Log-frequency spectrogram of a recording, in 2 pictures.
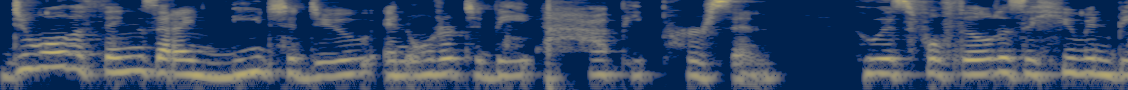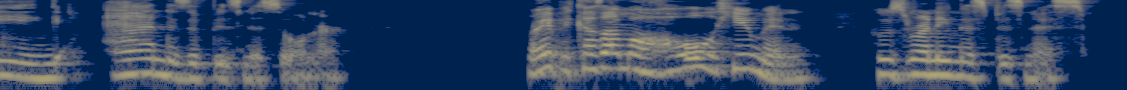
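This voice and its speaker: Ordinary pitch variation in a voice that is somewhat breathy. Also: woman. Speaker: business coach and entrepreneur vlogger. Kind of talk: casual vlog monologue. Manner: slight stutter today, repeats words.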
